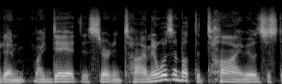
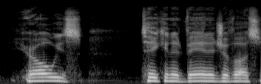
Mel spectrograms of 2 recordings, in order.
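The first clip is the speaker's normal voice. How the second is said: mild mock yell, pitched up; retold yell; 5 semitones higher than usual. Wife yelling downstairs at her working husband, retold as a mild yell. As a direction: imitate a wife calling out, only slightly raised. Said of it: "she yelled downstairs".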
